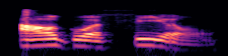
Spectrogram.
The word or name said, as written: alguacil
